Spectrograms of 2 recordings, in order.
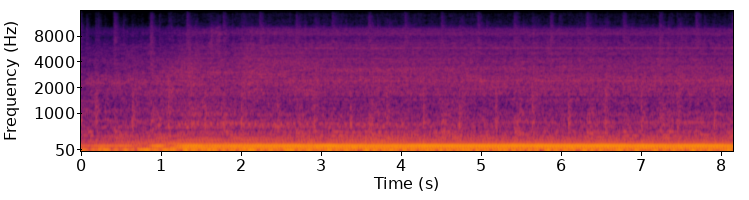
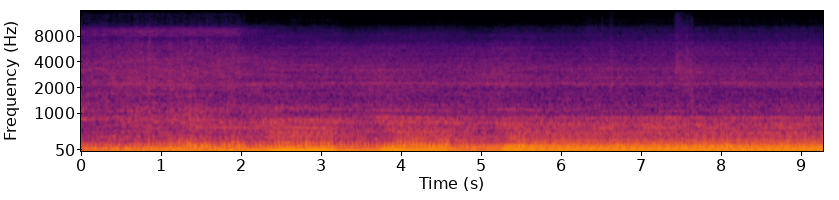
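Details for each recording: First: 2010 Mazda 6 (GH) idling after an exhaust bolt and seal kit was fitted: steady petrol idle with a faint rapid puffing tick on the exhaust note; the exhaust leaks at the joint, and the bolts are thought to need tightening. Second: 2010 Mazda 6 GH idling during an exhaust bolt and seal kit replacement: low, steady rumble with no ticking or puffing at the checked joint, which sounds sealed, while a small leak is found at another joint.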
